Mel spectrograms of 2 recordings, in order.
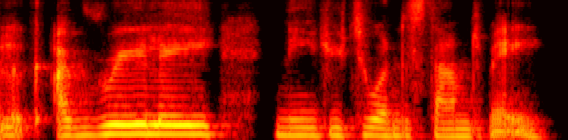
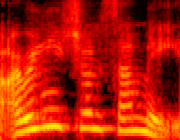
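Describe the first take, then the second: First: It is said in a calm, natural way. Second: It is said in an angry way.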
